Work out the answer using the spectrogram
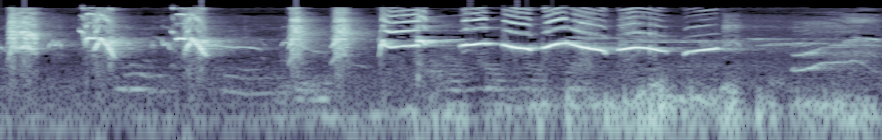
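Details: Oriental magpie-robin song used to provoke another magpie-robin: three harsh, buzzy notes followed by a clear, wavering whistled trill, ending in soft rising whistles over low background rumble.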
